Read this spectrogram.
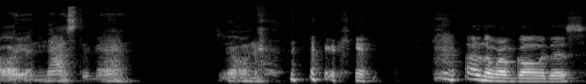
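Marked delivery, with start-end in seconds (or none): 0.0-1.3 rough, creaky, croaking monster voice. Speaker repeats a line said to a friend, in a demogorgon voice. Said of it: "you say like one of those like demogorgons".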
